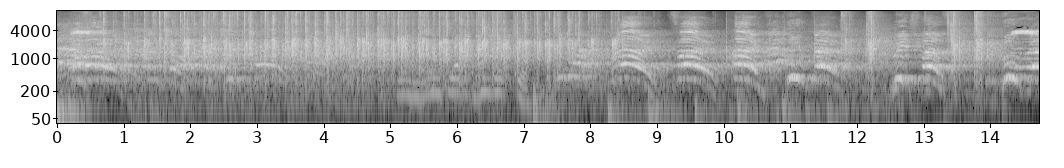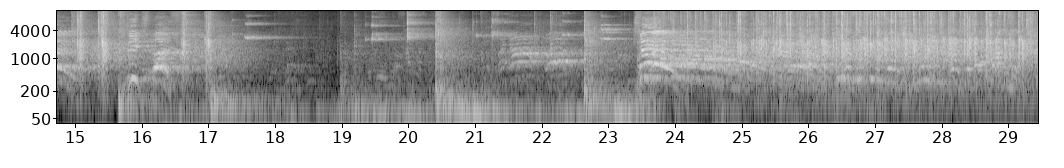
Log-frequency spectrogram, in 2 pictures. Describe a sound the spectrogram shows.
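A volleyball is struck with loud slaps.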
